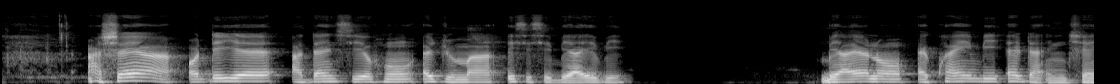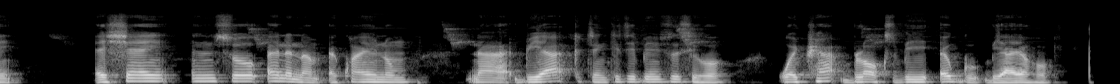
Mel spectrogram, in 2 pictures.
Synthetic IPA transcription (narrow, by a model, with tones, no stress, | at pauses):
a˨ɕɛ̃˦na˨ɔ˨dɪ˦jɛ˦a˨dã˦n˦si˨e˦ɦʊ̃˦æ˦d͡ʑᶣu˨mã˦e˦si˨si˨bi˨a˨jɛ˦bi˦ | bi˨a˨jɛ˦nʊ̃˦ɛ˨kʷʰã˦nbi˦ʔɛ˦da̰˨ɲ̩˨t͡ɕʰɛ̃˦n | ɛ˨ɕɛ̃˦nn̩˦sʊ˦ɛ˦nɪ̃˨nã˨mɛ˨kʰã˦nnʊ̃˦m | nã˨dɥa˦kʰɪ˨tʰɪ̃˨ŋ˨kʰɪ˦tʰi˦bi˦n̩˦s̬ʊ˦si˨ɦɔ˦ | wʔɔ˨t͡ɕᶣa˦blɔ˦ksbi˦æ˦ɡu˨bi˨a˨jɛ˦ɦɔ˦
